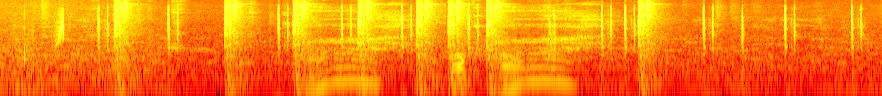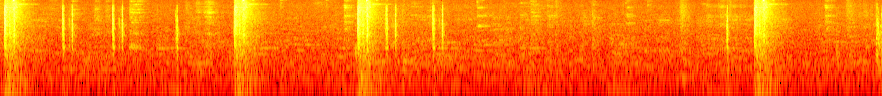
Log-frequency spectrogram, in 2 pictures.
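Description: Short electronic menu clicks tick one after another.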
